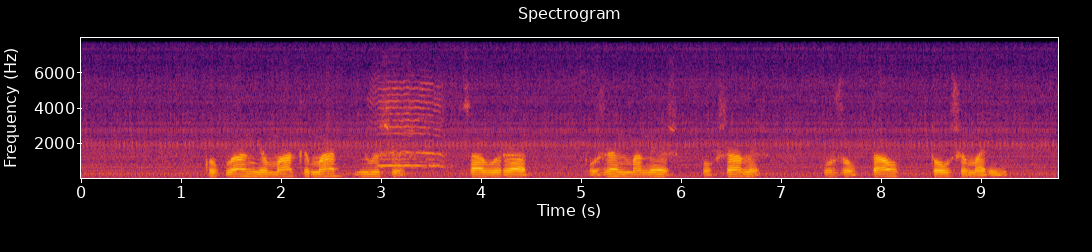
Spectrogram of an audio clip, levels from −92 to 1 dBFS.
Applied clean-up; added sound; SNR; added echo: none; Livestock, farm animals, working animals + Engine / Vehicle; 12 dB; none.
